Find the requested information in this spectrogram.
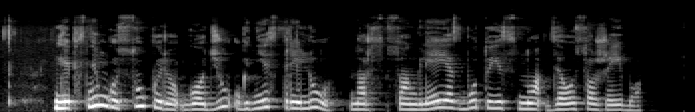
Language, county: Lithuanian, Vilnius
